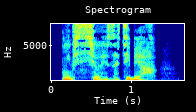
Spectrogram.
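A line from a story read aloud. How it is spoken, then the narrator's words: Double hissing. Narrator (Russian): прошипел двойник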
